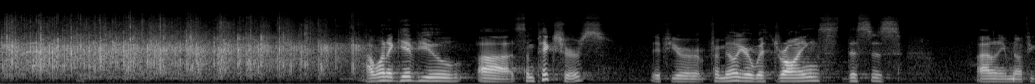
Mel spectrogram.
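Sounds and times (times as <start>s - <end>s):
audience clapping: 0.0s - 4.0s
speech: 3.6s - 9.1s, 9.8s - 10.3s.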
